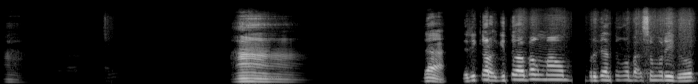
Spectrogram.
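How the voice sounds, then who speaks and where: Man, high voice, dry close sound, a counselor who presses with blunt questions. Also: animated, measured pace, bright, forceful tone, dry recording. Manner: direct, asks many short probing questions. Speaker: counselor in a ministry. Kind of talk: one-on-one counseling talk.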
